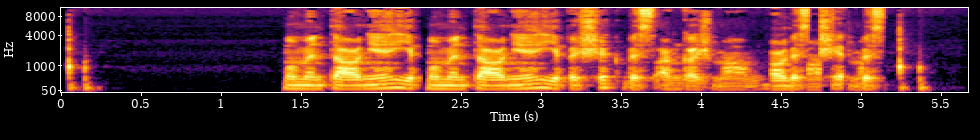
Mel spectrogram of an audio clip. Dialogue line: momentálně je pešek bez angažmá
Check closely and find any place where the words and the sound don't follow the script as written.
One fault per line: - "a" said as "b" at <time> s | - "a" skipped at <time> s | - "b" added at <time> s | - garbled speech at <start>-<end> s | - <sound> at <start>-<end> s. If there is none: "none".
- "momentálně je" added at 2.3 s
- garbled speech at 4.4-5.1 s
